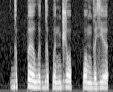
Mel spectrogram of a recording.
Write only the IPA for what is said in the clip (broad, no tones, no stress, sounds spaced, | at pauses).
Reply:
ɡ ə pː ɜ w ə ɡ ə p ə n d͡ʒ ɔ pː ɔ ŋ ɡ ɜ zʲ ɜ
